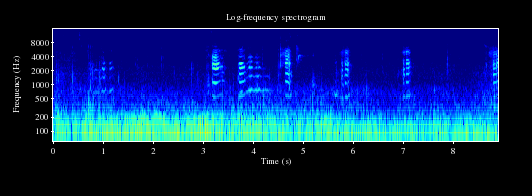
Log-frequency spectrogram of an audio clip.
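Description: A cat meowing repeatedly: about seven short meows with wavering pitch, several in quick succession in the middle, over a steady low rumble.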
